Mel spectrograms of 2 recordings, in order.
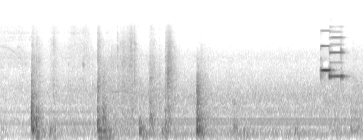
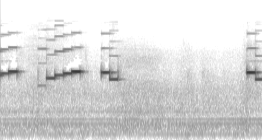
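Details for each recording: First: Propane detector in a Class C RV camper calibrated after the oven's propane connection was re-tightened: a few handling knocks, then one short high chirp meaning calibration complete in clean air. No propane was detected; the earlier leak was fixed. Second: LP gas detector in a Class C RV camper sprayed with propane to prove it works, giving sharp high electronic chirps in short bursts, about three in three seconds, then a pause. It had just been tested after reinstalling the oven in a new butcher block countertop; a propane leak was then found at the connection.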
